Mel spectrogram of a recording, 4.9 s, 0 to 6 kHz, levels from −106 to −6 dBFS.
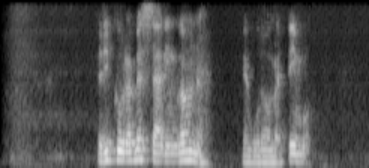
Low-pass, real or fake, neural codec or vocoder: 5.4 kHz; fake; codec, 16 kHz, 1.1 kbps, Voila-Tokenizer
